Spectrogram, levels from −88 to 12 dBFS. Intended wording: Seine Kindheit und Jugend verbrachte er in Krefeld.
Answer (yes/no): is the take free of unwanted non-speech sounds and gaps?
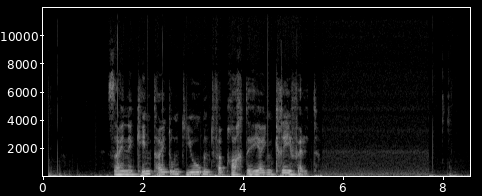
yes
